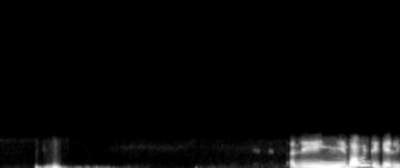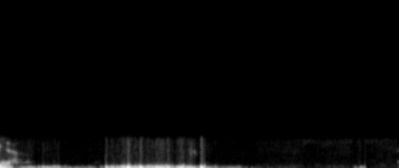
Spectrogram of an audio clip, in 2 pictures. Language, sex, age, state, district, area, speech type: Santali, female, 18-30, Jharkhand, Seraikela Kharsawan, rural, conversation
